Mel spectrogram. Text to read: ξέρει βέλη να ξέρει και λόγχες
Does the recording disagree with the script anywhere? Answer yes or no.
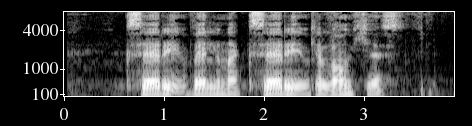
no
